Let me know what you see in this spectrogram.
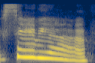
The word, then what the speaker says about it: Sabia: So every time I'd see her, like, Sabia rhymes with labia.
